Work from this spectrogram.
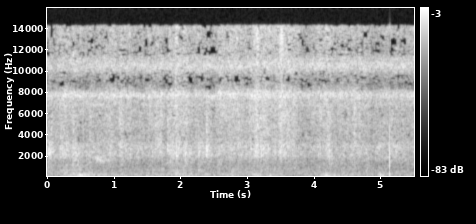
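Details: Soft hissing outdoor background noise, like light rain, continues throughout with one sharp click near the end and no animal voice.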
